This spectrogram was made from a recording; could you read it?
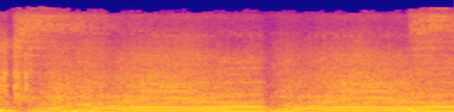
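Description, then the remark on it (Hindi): A vehicle engine fires up and revs as the vehicle is taken out to drive off, climbing to a loud, steady drone, dipping briefly, then revving up again. No one speaks. “अब मैं जा रहा हूँ गाड़ी लेकर उनके सुंडल बुंडल के पास।”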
